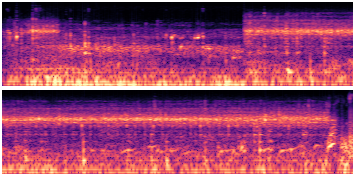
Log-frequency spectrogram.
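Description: Muffled rushing water heard through a camera held underwater beside a moving pontoon boat. About three and a half seconds in, a steady whine from the outboard motor joins it, heard through the water, and it breaks off near the end.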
